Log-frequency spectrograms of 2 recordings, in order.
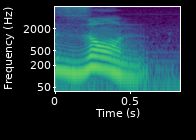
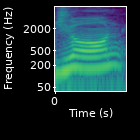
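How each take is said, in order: First: The word begins with a z sound. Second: The word begins with a j sound. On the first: The speaker calls it right. "It's a z sound" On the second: The speaker calls it wrong. "they replace the z with a j"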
